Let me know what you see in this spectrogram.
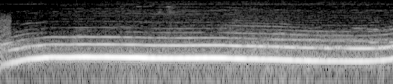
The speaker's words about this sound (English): Red wolves can be heard and in some rare instances seen in southeastern North Carolina.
